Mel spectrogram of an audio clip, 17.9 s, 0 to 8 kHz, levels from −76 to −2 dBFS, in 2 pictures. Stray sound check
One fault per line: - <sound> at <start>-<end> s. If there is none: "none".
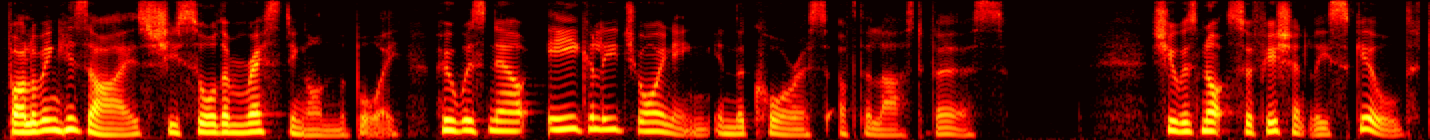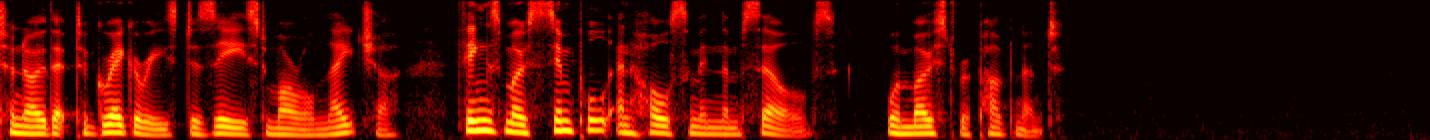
none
